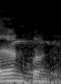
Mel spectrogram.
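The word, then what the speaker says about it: Bryan Park: रायन पार्क, B silent है।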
